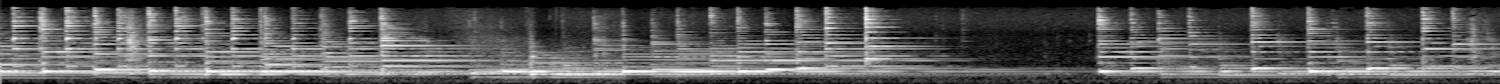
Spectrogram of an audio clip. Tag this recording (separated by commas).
playing harp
